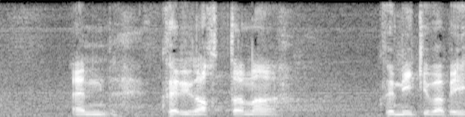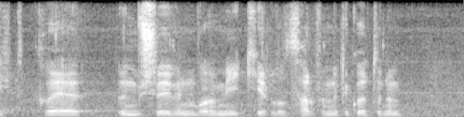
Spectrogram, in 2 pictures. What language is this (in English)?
Icelandic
